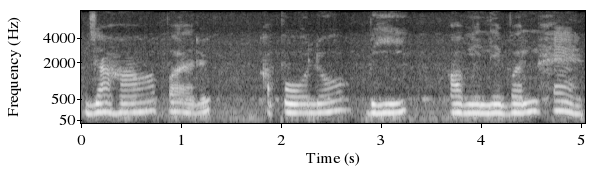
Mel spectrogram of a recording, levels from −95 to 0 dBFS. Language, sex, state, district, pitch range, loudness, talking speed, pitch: Hindi, female, Haryana, Charkhi Dadri, 190-215 Hz, -14 LUFS, 70 wpm, 195 Hz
